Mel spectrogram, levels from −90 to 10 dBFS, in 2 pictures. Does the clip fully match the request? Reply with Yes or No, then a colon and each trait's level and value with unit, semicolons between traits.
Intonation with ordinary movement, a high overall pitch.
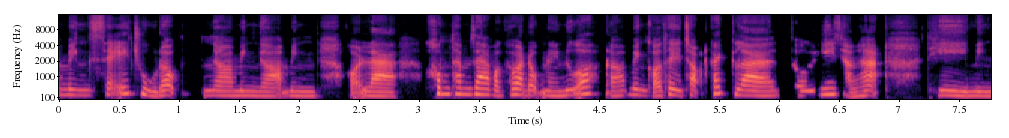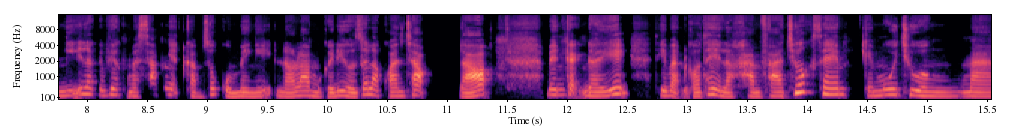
Yes: average, 4.9 semitones; high, 200 Hz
